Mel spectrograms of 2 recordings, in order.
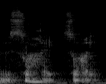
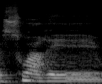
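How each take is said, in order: First: Soirée, soirée whispered softly to herself. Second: Soirée said slow and long; slow drawn-out soirée. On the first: Repeating to viewers it's for evenings, in a whisper. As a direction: breathe soirée, soirée without voice. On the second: Telling viewers the lipstick is for evenings, drawn out slowly. Repeats the word for the evening look. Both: Real, not acted.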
